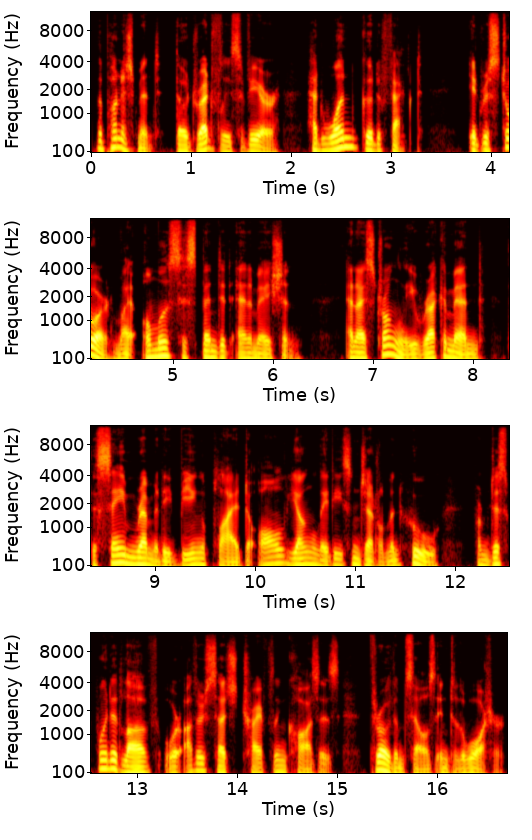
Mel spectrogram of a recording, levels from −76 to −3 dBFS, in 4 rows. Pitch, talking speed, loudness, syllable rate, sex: 100 Hz, 155 wpm, -21 LUFS, 5.5 syllables/s, male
